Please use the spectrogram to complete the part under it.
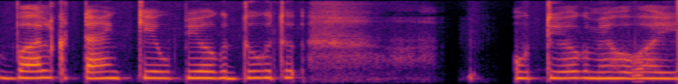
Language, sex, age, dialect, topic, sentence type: Magahi, female, 18-24, Central/Standard, banking, statement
